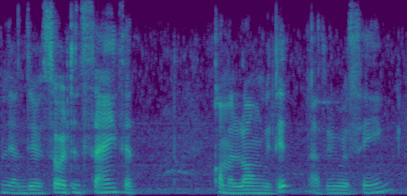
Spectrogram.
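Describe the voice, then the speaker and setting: Fairly even intonation at a moderate pace, over noticeable background noise. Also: woman. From Caribbean. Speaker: doctor. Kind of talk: lecture.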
